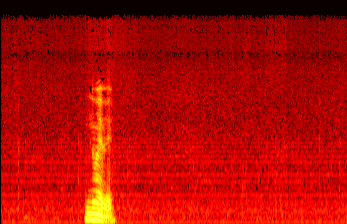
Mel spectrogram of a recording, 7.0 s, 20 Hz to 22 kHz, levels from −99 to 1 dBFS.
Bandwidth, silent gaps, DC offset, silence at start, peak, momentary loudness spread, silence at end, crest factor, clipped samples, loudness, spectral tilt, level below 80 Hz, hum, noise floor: 16 kHz; none; under 0.1%; 1.7 s; -2 dBFS; 19 LU; 4.65 s; 26 dB; under 0.1%; -19 LUFS; -7.5 dB/octave; -48 dBFS; 60 Hz at -55 dBFS; -51 dBFS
